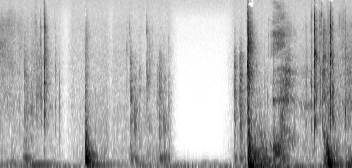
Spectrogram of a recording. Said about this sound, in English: To close my door.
